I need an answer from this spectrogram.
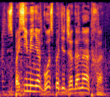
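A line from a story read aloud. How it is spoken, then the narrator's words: Shouting. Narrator (Russian): закричал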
